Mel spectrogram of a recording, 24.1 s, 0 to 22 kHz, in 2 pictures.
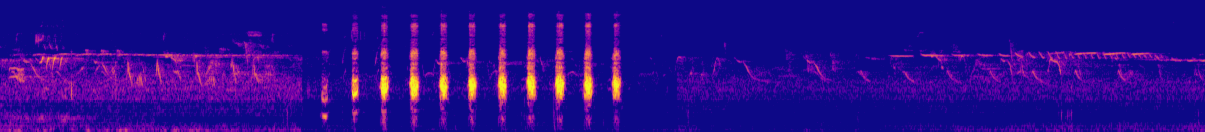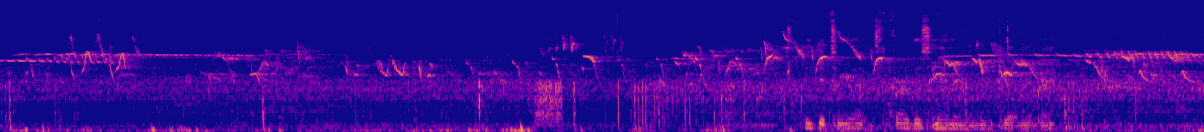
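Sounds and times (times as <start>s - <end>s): faint songbirds chirping: 0.0s - 24.0s
turkey yelping: 3.2s - 6.2s.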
